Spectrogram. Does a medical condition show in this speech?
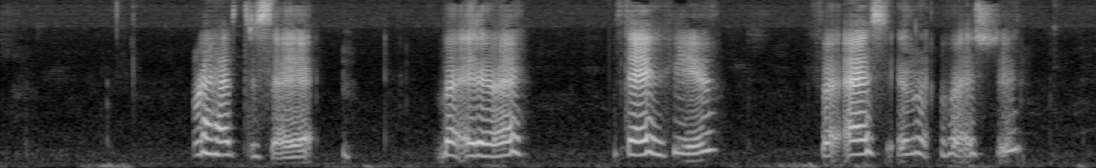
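Yes: spinal muscular atrophy type 2.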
